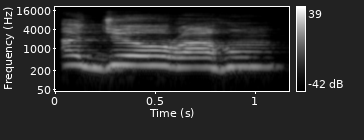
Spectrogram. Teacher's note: جیم پر ہم نے کلکلا کیا، جیم پر جو کلکلا ہے یہ کلکلا صغرا ہے کیونکہ جیم لفظ کے اندر آ رہی ہے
